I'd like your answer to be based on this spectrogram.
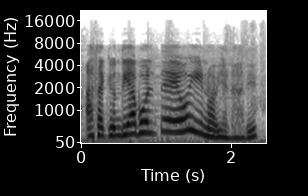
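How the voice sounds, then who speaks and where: A woman in her thirties, co-hosting a casual podcast chat, telling a personal ghost story with animated, acted-out detail. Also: sits high, a little fast, dry recording. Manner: animated storyteller, swears it's true, acts out scenes. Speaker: podcast co-host. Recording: dull lo-fi sound with faint music.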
